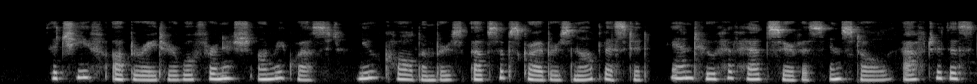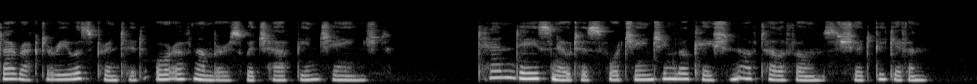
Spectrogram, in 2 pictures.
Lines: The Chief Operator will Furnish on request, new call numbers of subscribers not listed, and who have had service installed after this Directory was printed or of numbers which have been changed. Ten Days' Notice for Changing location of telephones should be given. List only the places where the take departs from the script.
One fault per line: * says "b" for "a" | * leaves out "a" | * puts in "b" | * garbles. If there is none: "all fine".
all fine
